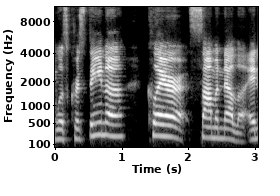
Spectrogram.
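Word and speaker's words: Ciminella: was born her birth name was Christina Claire Salmonella and it's spelled C I M I N E L L A. So it's pronounced Salmonella but it's not spelled the name as it's not spelled the same as Salmonella.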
